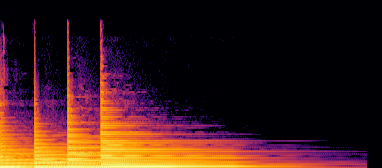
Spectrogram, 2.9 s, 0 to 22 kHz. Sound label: A Major 7th A, Guitar, Half Step Down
